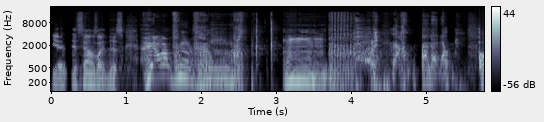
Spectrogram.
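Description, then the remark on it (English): A person imitates a rough, growling voice speaking the Druidic language, drawn-out guttural syllables that rise and fall in pitch, amid brief speech and a laugh. “Does say this in that weird druid language, though, right?”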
